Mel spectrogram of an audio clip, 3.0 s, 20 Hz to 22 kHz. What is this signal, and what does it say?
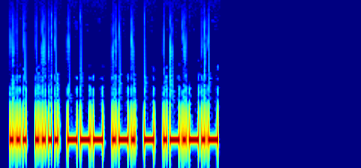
Morse code, heard as a keyed tone, about 44 wpm, 700 Hz. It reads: SHORT.
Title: Sentences from Top 1400 Words 45wpm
